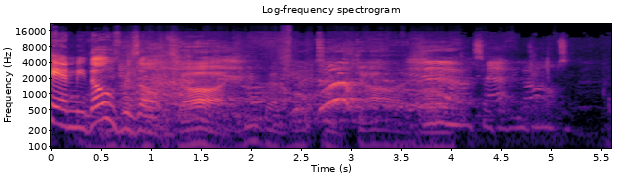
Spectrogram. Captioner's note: muttering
